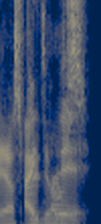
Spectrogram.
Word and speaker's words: Aspergillus: You say Aspergillus? – I say Aspergillus with a soft G.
